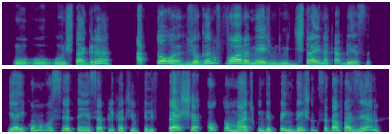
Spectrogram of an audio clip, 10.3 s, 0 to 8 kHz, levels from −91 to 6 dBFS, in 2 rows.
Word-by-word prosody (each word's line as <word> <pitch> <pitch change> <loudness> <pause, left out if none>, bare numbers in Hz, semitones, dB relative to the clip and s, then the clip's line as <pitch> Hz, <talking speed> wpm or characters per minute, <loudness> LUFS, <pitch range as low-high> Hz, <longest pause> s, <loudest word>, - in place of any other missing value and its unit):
o 130 -2 -5
o - - -2
o - - -3
Instagram 140 - -1 0.4
à - - 0 0.2
toa. 280 - +7
Jogando 205 - +1
fora 240 -4 +5
mesmo 205 -1 +1
de 185 - -6
me 200 0 -2
distrair 190 +4 0
na 220 -2 -3
cabeça. 180 -8 -4 0.3
E 185 - +1
aí, 195 +1 +3
como 250 +6 -4
você 255 -3 -2
tem 210 -1 -5
esse 200 0 -3
aplicativo, 185 -2 -4
que 180 - -4
ele 175 - -6 0.2
fecha 255 +1 +4
automático, 200 - -2
independente 195 +2 -1
do 275 - -8
que 225 - -18
você 245 - -2
tá 215 0 +2
fazendo, 220 - 0
205 Hz, 180 wpm, -23 LUFS, 180-240 Hz, 0.4 s, toa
